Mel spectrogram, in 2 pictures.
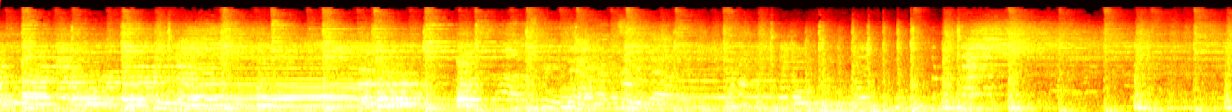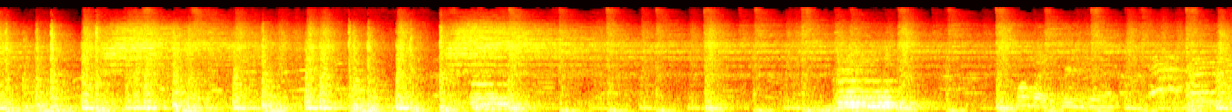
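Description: Live band playing an instrumental passage: the two tenor saxophones hold loud sustained notes over the band at the start, then the drum kit comes to the fore with busy hits under electric guitar and keyboard. The horns come back in briefly near the end.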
